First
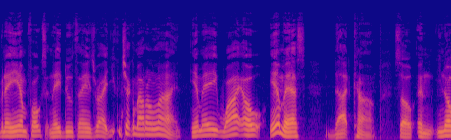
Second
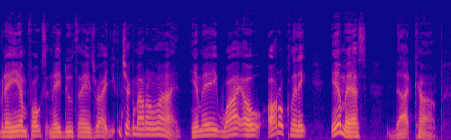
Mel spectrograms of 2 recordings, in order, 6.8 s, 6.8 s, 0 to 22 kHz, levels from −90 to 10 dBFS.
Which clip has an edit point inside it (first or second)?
first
